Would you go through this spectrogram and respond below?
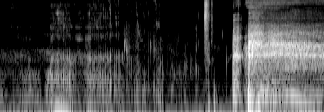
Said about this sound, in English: Well, let's have a bit of a palate cleanser. Palate cleanser. Mm. A instant coffee sip.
